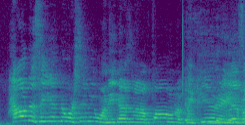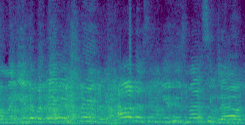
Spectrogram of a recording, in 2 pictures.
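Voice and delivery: high, building exasperated protest; incredulous rant. Retold or imitated. Son hears his dad endorsed someone, incredulous rant. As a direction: build from baffled to loud exasperation.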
